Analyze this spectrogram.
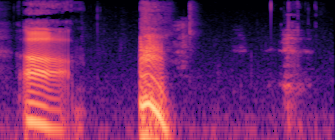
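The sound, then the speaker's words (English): A person clears their throat in three rough, rasping bursts: the first two are loud and throaty, the third is short and faint, with pauses between them. “sorry about that. I had something in my throat.”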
